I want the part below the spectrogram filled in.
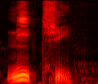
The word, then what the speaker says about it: Nietzsche: Rousseau, Marx, and how do you say that? Nietzsche? – Nietzsche. He's German.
